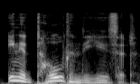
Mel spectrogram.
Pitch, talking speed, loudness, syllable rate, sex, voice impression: 115 Hz, 255 wpm, -18 LUFS, 6.7 syllables/s, male, masculine, adult-like, slightly powerful, slightly halting, slightly refreshing, slightly sincere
